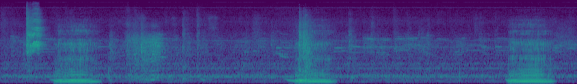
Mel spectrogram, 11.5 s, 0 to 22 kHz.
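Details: Three loud, rough, rattling breaths about every five seconds, roughly 13 a minute, over faint background music, while napping in an office; snoring.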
